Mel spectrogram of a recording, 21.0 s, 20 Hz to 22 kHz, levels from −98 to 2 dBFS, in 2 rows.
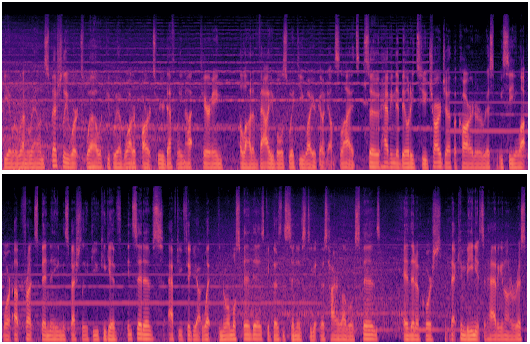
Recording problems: background music; noticeable; throughout; 15 dB below the speech
train or aircraft noise; noticeable; throughout; 15 dB below the speech
high-pitched whine; faint; throughout; 4 kHz, 35 dB below the speech

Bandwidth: 16 kHz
